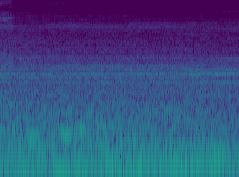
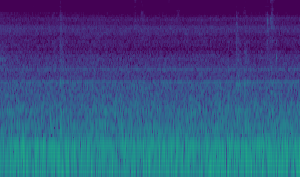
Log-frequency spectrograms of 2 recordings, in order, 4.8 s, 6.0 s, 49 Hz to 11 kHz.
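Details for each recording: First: Zotac RTX 4090 (vertically mounted, coil side away from camera) under load in Cyberpunk: steady low fan rush with only a faint, barely audible whine; coil whine negligible, fans louder. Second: Coil whine from an Asus Strix RTX 4090 compared with a Zotac Extreme 4090, vertically mounted so the coil near the PCIe slot faces away from the mic. A thin high-pitched tone over low fan rush flickers as the in-game load shifts.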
